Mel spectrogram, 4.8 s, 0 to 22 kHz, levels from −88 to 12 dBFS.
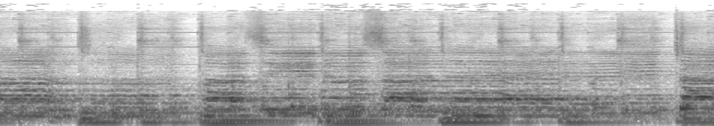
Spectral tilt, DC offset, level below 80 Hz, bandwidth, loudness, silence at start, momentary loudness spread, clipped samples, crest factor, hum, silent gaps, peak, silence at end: -5 dB/octave; under 0.1%; -30 dBFS; over 20 kHz; -20 LUFS; 0 s; 7 LU; under 0.1%; 16 dB; none; none; -4 dBFS; 0 s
